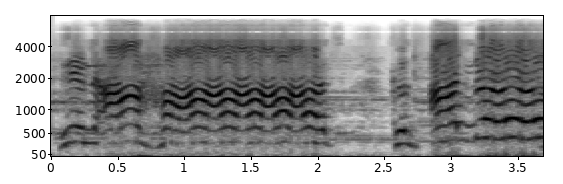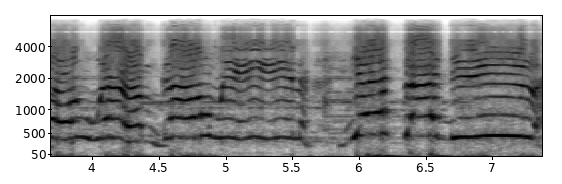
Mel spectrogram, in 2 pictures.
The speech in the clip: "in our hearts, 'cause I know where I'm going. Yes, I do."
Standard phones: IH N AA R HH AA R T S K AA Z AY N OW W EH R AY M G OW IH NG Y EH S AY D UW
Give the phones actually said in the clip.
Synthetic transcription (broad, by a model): IH N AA HH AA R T K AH Z AY N OW W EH R AY M G OW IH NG Y EH S AY D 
